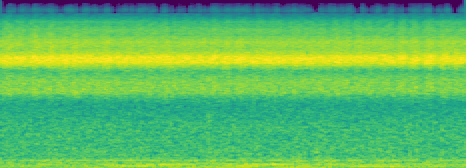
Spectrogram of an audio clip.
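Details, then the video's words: Continuous droning of cicadas, a shrill, uniform buzz filling the high register without pauses or rhythm changes, a faint low rumble underneath. "Relaxing Sounds With Cicadas"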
